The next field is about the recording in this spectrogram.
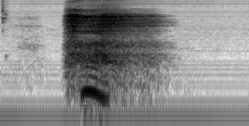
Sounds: Sigh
